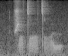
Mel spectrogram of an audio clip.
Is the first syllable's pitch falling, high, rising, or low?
rising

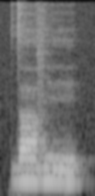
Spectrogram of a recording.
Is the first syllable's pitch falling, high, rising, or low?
low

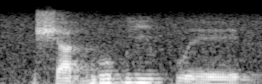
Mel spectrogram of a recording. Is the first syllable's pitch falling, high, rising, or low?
low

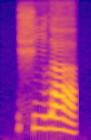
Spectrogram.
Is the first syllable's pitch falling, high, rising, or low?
high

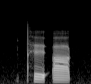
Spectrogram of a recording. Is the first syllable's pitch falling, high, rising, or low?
low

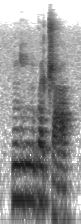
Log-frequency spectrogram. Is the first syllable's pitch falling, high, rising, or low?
high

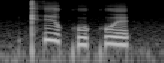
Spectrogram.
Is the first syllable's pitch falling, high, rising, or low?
falling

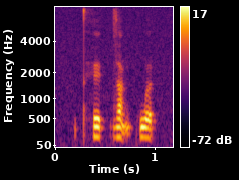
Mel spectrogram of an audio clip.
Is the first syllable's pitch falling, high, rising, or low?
low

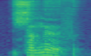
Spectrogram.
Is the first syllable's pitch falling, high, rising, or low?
high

